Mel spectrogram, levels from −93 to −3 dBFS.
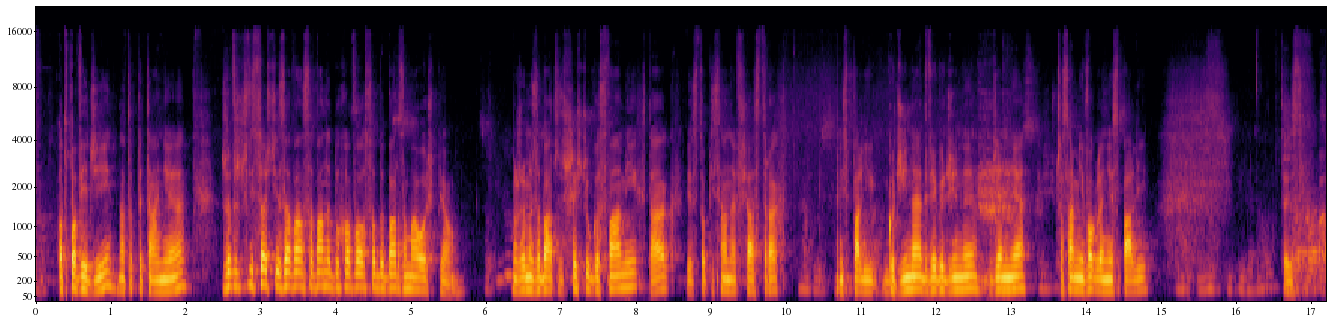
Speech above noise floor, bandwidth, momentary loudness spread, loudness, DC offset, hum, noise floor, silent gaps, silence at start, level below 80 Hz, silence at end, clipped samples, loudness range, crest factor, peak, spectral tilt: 31 dB; 12 kHz; 12 LU; -21 LUFS; under 0.1%; none; -51 dBFS; none; 0.3 s; -64 dBFS; 0 s; under 0.1%; 4 LU; 20 dB; -2 dBFS; -8 dB/octave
